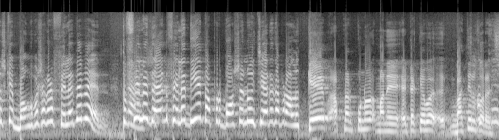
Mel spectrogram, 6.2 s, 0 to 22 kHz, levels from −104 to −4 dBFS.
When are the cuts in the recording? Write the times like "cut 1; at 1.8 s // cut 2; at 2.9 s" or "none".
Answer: cut 1; at 1.4 s // cut 2; at 3.8 s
